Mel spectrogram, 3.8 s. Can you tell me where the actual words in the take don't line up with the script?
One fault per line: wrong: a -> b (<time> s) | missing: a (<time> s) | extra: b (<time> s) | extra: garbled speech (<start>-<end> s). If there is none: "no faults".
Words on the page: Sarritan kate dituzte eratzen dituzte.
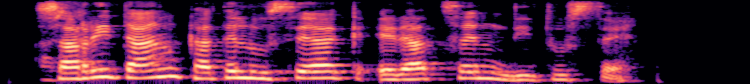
wrong: dituzte -> luzeak (1.2 s)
